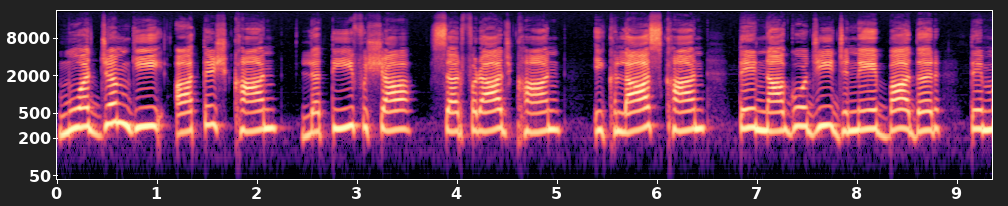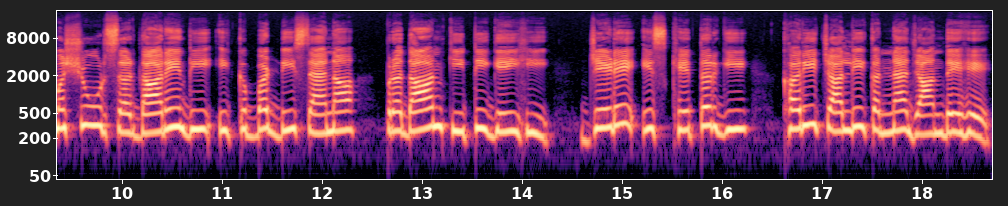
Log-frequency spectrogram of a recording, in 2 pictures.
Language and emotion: Dogri, neutral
